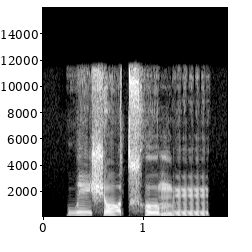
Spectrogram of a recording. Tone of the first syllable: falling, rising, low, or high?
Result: low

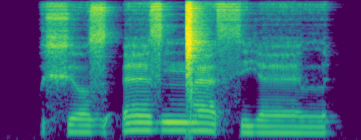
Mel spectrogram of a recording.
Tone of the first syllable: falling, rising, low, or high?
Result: low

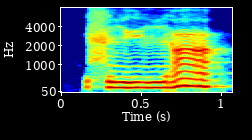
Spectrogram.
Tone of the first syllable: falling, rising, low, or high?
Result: low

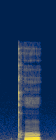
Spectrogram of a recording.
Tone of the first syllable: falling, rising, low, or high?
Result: low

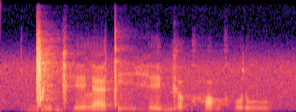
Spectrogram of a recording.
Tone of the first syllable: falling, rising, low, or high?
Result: high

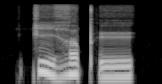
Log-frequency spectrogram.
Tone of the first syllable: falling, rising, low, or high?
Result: falling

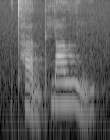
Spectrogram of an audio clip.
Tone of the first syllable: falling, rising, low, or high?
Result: low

